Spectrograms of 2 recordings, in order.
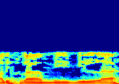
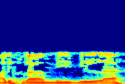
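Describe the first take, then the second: First: Mim is joined to Allah with an 'i' vowel. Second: Mim is joined to Allah with an 'i' vowel.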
